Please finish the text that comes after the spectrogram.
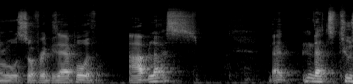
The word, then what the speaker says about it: hablas: So it's the rule is the second last syllable takes the emphasis. Hablas. Not hablas, but hablas.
